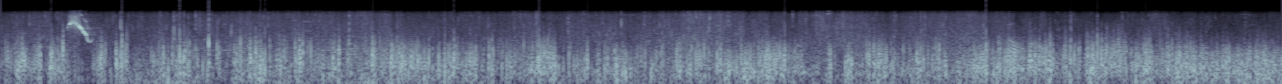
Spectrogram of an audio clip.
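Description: Strong wind buffeting the microphone, a loud, gusty rushing noise that runs throughout and covers the sound of the choppy water.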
